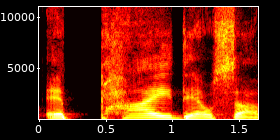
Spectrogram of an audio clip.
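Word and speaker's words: ἐπαίδευσα: Paideo paideuso epaideusa. Look at where the accent is. Epaideusa.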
